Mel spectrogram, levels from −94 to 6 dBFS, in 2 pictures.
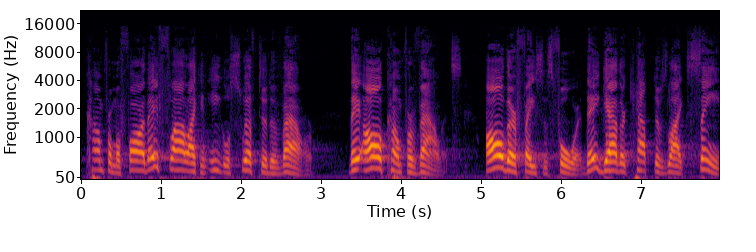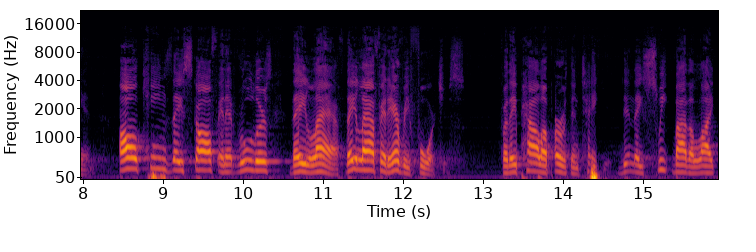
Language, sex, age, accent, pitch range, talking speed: English, male, 40-59, American, 175-240 Hz, 200 wpm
